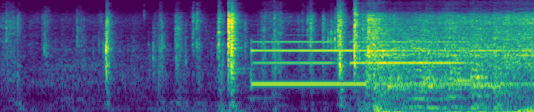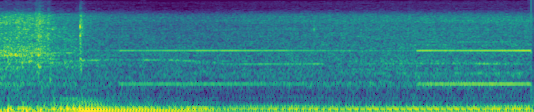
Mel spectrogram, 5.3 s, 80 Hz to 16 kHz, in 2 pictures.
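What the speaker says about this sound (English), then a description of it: "I'm gonna test the car out for the first time in weeks and see how these engine mounts feel." A BMW E36 with solid engine mounts cranks and fires up after a few faint clicks, then settles into a steady, loud, low idle rumble close by.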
